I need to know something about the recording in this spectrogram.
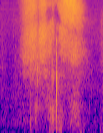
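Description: A long breath blown out, with a single sharp crack about a second in as a chiropractic thrust lands on the upper back: a thoracic spine joint popping.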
